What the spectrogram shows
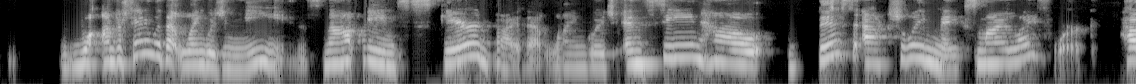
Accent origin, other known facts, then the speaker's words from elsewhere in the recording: Midwest, United States; Cara and I grew up together in the Midwest.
